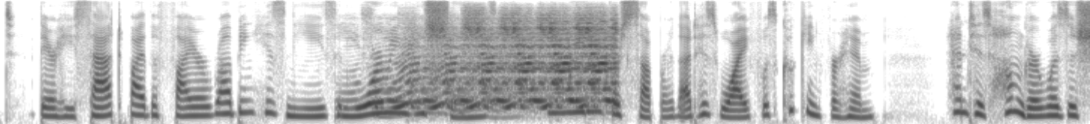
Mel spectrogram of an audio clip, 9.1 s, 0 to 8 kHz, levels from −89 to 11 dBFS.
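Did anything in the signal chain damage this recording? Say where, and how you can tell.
Yes. From 2.8 to 5.2 s there is feedback echo between two devices, an acoustic loop in the call path: each syllable returns roughly every third of a second, thinner and ringing, and builds to about 4 dB above the speech. A room reflection would die away instead.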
